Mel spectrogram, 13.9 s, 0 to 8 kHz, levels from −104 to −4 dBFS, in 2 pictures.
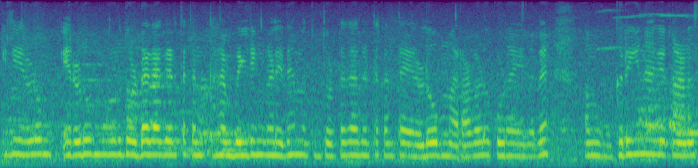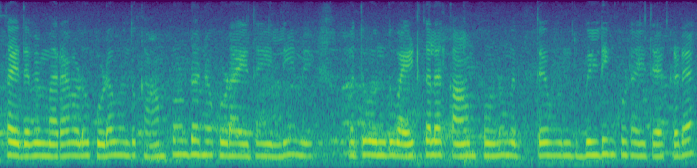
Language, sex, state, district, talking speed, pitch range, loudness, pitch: Kannada, female, Karnataka, Mysore, 170 wpm, 225-245 Hz, -20 LUFS, 230 Hz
